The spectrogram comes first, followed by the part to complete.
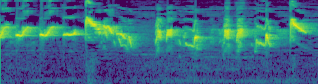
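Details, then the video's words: Oriental white-eye used as a masteran training recording: rapid high twittering phrases, sliding and warbled, in quick bursts of short chirps with brief pauses. "MASTERAN DAN PANCINGAN PLECI TERLARANG"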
